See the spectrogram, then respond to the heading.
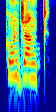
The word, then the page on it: conjunct: Indian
